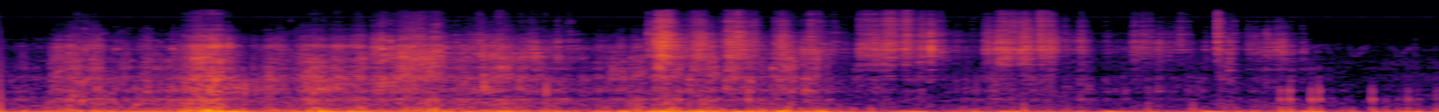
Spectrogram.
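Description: Water draining out through the holes of a stainless steel sand scoop lifted from a lake, then wet stones and gravel rattling and scraping against the perforated metal as a hand sifts through them for a find, loudest in the middle stretch.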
